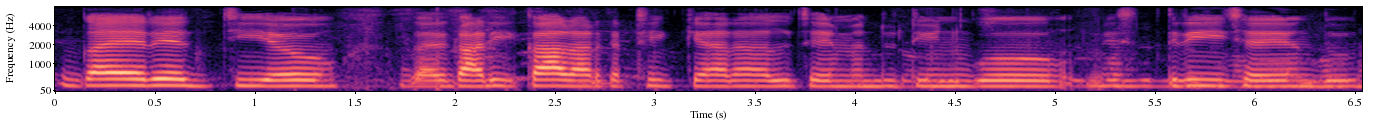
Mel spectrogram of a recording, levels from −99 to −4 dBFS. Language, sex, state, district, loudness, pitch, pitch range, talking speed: Maithili, female, Bihar, Saharsa, -25 LUFS, 205 Hz, 200-215 Hz, 155 wpm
